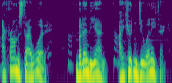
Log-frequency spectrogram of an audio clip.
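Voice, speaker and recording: A man's voice: a little high, fairly quick, warm tone, voice pushed up, lightly acted. A man playing a desperate, devoted, grief-stricken young man from a visual novel, pleading and stammering. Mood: anguished, guilty. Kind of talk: visual novel character reading.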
